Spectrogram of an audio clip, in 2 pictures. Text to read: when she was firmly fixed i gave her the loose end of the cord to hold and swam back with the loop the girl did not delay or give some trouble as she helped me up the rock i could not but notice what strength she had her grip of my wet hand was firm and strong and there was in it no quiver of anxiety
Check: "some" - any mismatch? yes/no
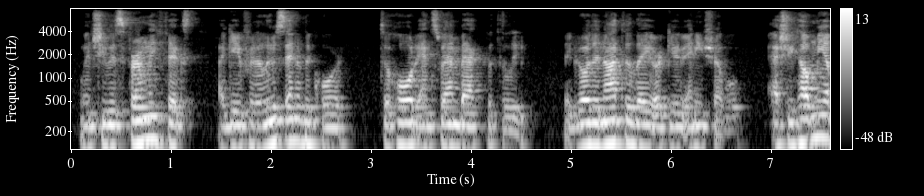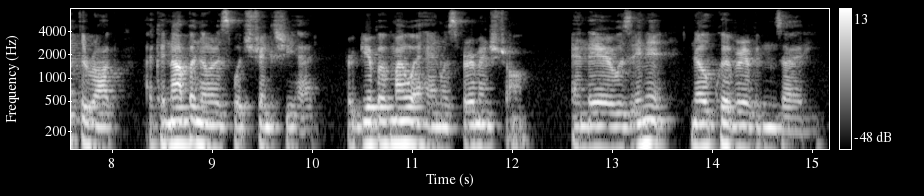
yes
